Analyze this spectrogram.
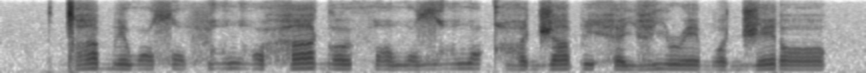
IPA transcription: ɡ͡ǀ a b e w ɔ sˤ ʉ f e̤ ðˤ e̤ ʊ̯ h a ɡ ɔ ʊ̯ θ e ðˤ ʉ zˤ e̤ ðˤ ʉ qʰ ɛ̤ ə̯ d͡ʒ a p i h ɛ j ɛ̤ j ɹ e b ɔ d͡ʒ e ɾ ɔ

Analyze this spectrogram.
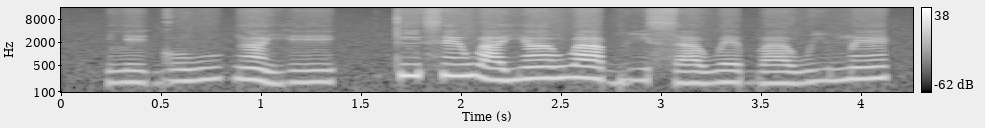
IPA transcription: l e˨ ɡ o˧ w u˦ ɡ ã˦˨ j e˧ | t ĩ˦ s ɛ̃˦ w a˧ j ã˦ w a˦˨ b i˧ s a˧ w ɛ˧ b a˧ w i˧ m ɛ̃˦

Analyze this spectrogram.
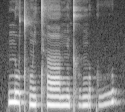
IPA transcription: n u tʰ ũ j tʰ ɐː ŋ ẽ kʰ o̤ ŋ o k ṳ

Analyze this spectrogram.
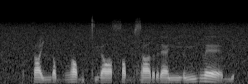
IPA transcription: k ɑ ʎ ɔ b ðˤ ə b tʲ ɤ ə̯ sˤ ə b z ɑ r æ nʲ ɤ nʲ β ɛ b

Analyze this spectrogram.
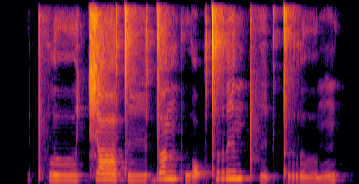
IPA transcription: pʰ l ɯː˧ t͡ɕ aː˥˩ t iː˧ d a˥˩ ŋ k w ɔ˨˩ ʔ t r i˥˩ n pʰ i˨˩ ʔ t r ɯ˩˦ ŋ

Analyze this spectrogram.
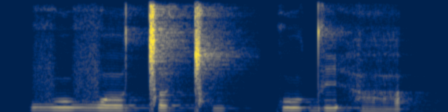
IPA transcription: v u v ɤ ǀ ə ǀʰ ṳ kː u d̪ i h a̤

